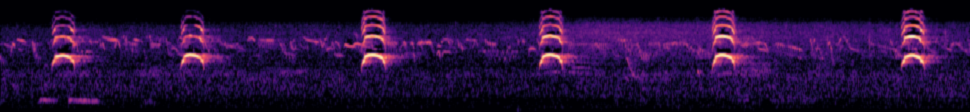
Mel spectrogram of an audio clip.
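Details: Eurasian oystercatchers piping after rain, recorded from a hide: loud, shrill, ringing 'kleep' notes, six calls about every one and a half to two seconds, with soft twittering of other birds behind.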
